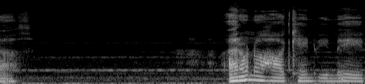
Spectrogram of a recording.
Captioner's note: deep shaky breath from nowhere, sorry lmao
